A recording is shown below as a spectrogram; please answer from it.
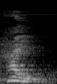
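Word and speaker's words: high: এরপর আমরা দেখছি হাই, এইচ আই, শুধু এটুকু উচ্চারণ হবে আর একটু কি সাইলেন্ট হবে, হাই অর্থ উঁচু।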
